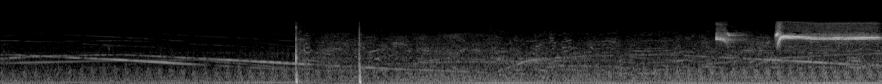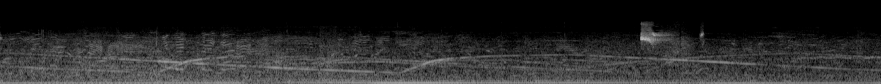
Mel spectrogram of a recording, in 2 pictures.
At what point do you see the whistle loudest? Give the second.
8 s.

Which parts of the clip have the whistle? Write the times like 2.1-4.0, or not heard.
3.0-3.6, 7.2-8.8, 15.2-15.8.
